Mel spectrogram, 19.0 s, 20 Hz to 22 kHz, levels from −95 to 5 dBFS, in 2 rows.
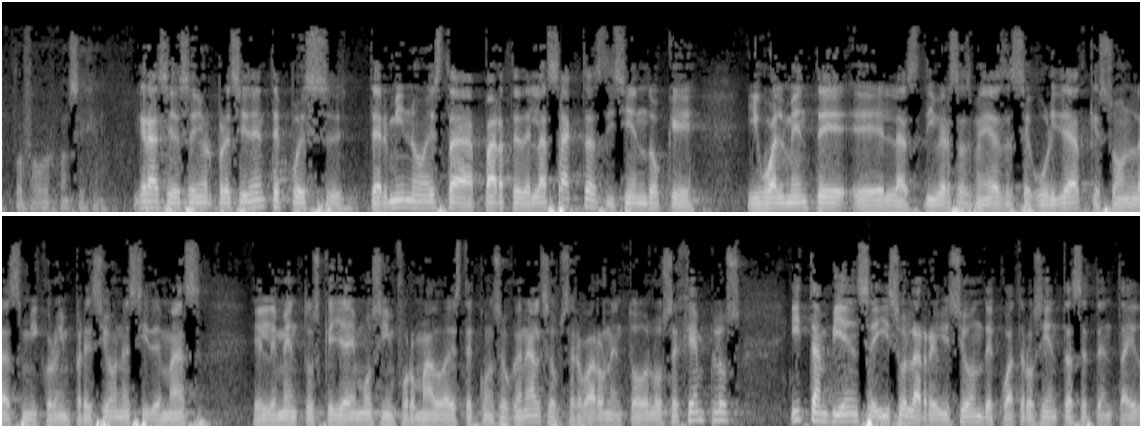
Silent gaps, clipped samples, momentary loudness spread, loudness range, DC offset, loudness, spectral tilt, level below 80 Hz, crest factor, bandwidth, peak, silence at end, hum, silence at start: none; under 0.1%; 8 LU; 3 LU; under 0.1%; -20 LUFS; -5.5 dB/octave; -26 dBFS; 20 dB; 13 kHz; 0 dBFS; 0 s; none; 0 s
